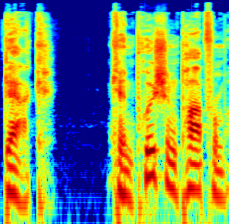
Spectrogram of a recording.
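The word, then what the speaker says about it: deque: which they were inserted the double-ended Q object pronounced deck can push and pop from either side allowing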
